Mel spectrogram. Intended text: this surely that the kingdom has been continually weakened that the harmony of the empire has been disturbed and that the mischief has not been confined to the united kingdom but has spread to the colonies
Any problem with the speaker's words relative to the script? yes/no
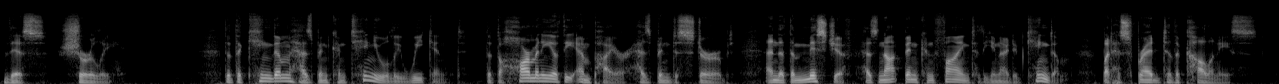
no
